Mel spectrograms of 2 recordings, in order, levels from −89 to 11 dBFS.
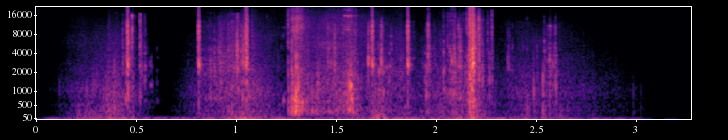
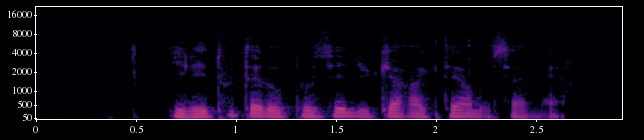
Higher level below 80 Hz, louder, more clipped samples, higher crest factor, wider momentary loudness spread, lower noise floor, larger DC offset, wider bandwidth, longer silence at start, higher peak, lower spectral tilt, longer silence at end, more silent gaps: first, -44 dBFS vs -70 dBFS; first, -22 LUFS vs -44 LUFS; neither; first, 26 dB vs 18 dB; first, 19 LU vs 11 LU; second, -56 dBFS vs -75 dBFS; neither; first, over 20 kHz vs 9.4 kHz; second, 0.2 s vs 0.7 s; first, 0 dBFS vs -26 dBFS; second, -0.5 dB/octave vs -8 dB/octave; first, 0.65 s vs 0.3 s; neither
